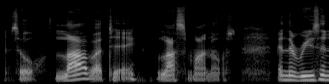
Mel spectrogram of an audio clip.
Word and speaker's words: lávate: That's 3 syllables. So I'm going to have to add an accent. Now, if I'm looking at the verb lava, lava, the next to last syllable is this first A. So that's going to get my accent.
